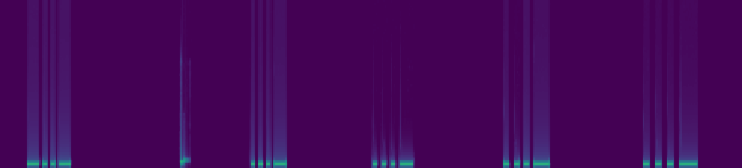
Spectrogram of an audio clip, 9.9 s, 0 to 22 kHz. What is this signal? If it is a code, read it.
Morse code, heard as a keyed tone, about 20 wpm, spaced as for 6 wpm, 700 Hz. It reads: X VVVV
